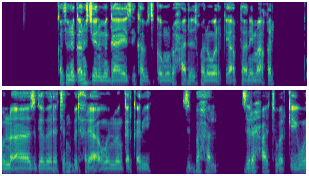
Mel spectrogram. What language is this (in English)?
Tigrinya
